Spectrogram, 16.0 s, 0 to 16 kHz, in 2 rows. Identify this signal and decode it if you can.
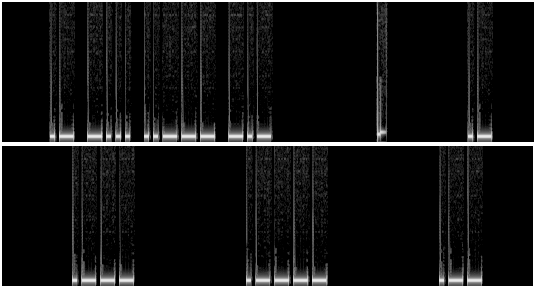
Morse code, heard as a keyed tone, about 17 wpm, spaced as for 7 wpm, 700 Hz. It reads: AB2K AJ1W
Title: USA Call Signs - 4 Characters - 8x Character Spacing - 17wpm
